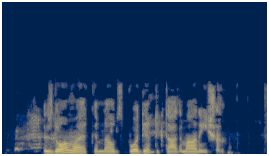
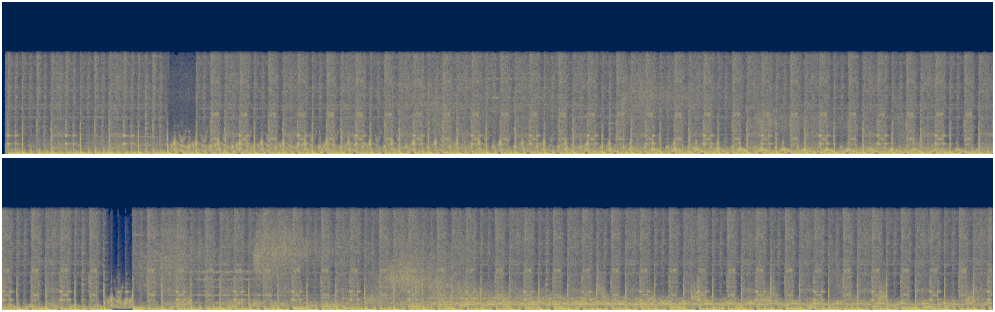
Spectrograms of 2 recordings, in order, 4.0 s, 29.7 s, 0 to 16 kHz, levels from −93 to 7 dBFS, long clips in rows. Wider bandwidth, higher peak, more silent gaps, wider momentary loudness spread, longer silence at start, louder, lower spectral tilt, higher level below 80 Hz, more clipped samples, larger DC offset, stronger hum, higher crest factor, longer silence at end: second, 7.8 kHz vs 11 kHz; second, -4 dBFS vs 0 dBFS; neither; first, 14 LU vs 1 LU; first, 0.2 s vs 0.05 s; second, -21 LUFS vs -14 LUFS; about the same, -4.5 dB/octave vs -5.5 dB/octave; second, -66 dBFS vs -18 dBFS; neither; neither; neither; first, 18 dB vs 12 dB; first, 0.55 s vs 0 s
